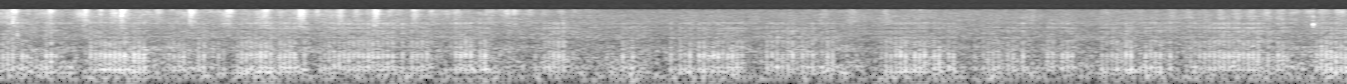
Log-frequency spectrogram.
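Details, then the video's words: Continuous cat purr, a low pulsing drone that swells and fades in even cycles of roughly a second, about ninety pulses a minute, close and steady throughout. "Cat's purring / scratching / kinda ASMR"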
